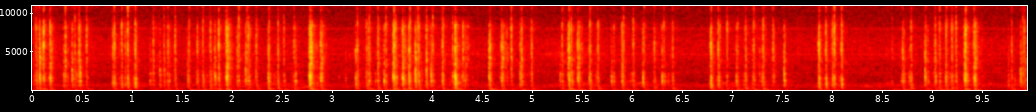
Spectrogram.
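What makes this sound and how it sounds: Rapid key taps from the fingertips of both hands on an RGB-backlit plastic Razer Ornata Chroma membrane gaming keyboard with a hollow casing. The clicks are short, dry and clattery, arriving in quick bursts with brief pauses, centered in the mid range with a bright edge. A faint low hum sits steadily underneath.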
